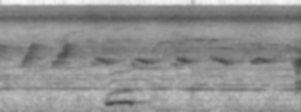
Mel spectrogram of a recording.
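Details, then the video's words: Pet Asian pied starling calling actively, said to be asking for coffee: a run of short rising whistles near the same pitch, with one lower slurred note, over steady background hiss. "GACORNYA BURUNG JALAK SUREN MINTA KOPI"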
